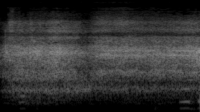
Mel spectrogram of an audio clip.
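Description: Steady background noise that switches on abruptly, with a woman's voice starting to speak near the end.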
